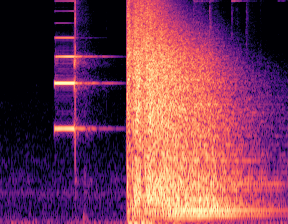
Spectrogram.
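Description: Rifle fired during a shooting drill: after a brief electronic timer beep, one sharp, loud close-range gunshot cracks and its echo decays over the following second and a half.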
